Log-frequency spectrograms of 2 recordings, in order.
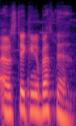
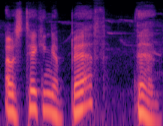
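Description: First: The sentence is said at a fast pace. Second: The sentence is said at a slower pace.

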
